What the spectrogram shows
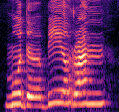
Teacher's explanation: दाल का कलकला, रॉ heavy. मुदबिरा, और उस पे एंड पे फिर रॉ हैवी और 2 काउंट्स स्ट्रेच.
